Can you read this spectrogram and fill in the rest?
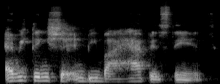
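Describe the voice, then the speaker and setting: A woman from New York with a naturally deep voice hosts a casual livestream. She talks bluntly and swears freely, reading viewer comments aloud and answering them in an easy conversational flow. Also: normal speed. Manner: blunt, profane and outspoken. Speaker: livestream host.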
